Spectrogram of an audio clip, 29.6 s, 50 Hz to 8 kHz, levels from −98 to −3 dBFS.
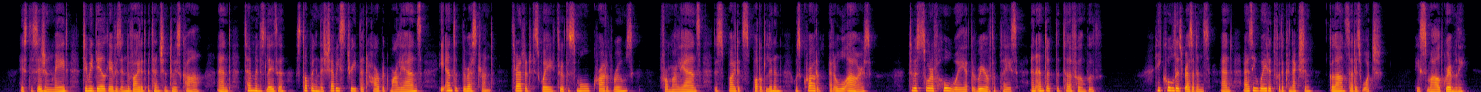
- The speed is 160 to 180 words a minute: Yes, average, 165 wpm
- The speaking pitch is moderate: Yes, medium, 175 Hz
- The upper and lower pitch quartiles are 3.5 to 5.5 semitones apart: No, narrow, 2.4 semitones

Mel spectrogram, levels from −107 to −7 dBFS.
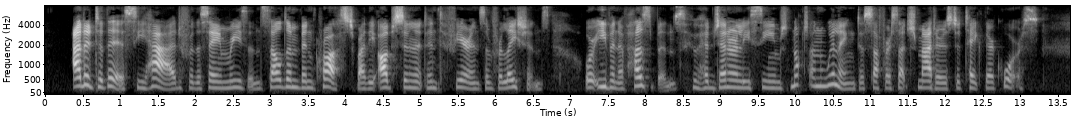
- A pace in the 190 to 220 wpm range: No, average, 160 wpm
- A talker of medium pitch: No, high, 225 Hz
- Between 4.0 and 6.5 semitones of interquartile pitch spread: No, average, 3.0 semitones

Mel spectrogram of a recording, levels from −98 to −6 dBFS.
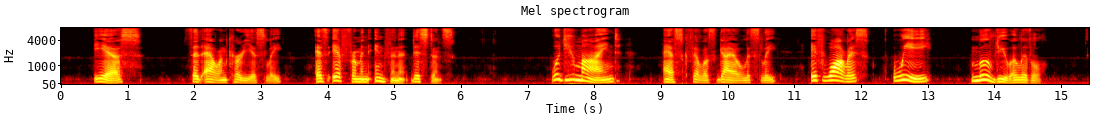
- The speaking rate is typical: No, slow, 90 wpm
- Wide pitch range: Yes, wide, 8.4 semitones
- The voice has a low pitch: No, medium, 150 Hz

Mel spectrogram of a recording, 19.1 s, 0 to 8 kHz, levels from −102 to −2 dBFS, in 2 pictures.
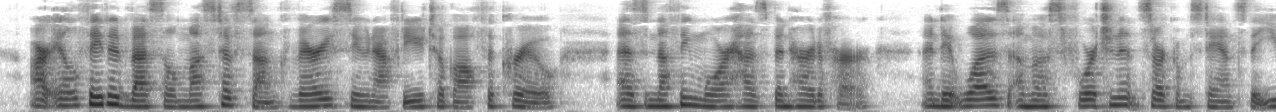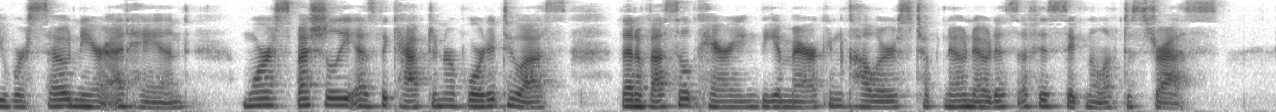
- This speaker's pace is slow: No, average, 190 wpm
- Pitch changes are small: Yes, narrow, 2.0 semitones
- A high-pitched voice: No, medium, 160 Hz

